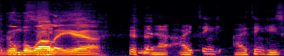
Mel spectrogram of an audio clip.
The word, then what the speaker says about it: Ogunbowale: And I think the real interesting story is Dare Uh, Ogunbowale is how you say it. Agumbawale, yeah.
